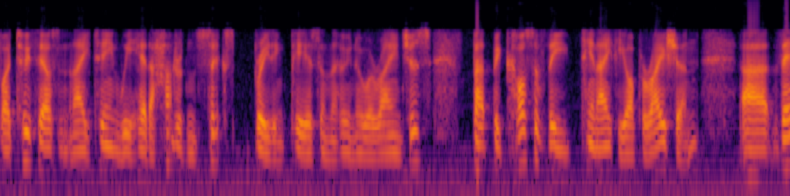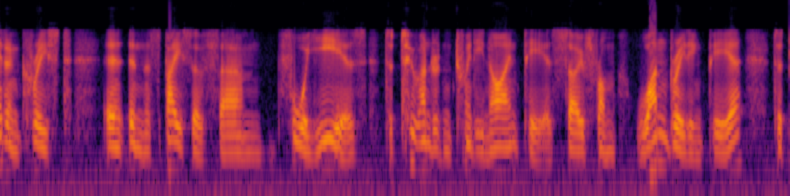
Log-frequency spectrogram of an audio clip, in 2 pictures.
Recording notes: phones up for his weekly chat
